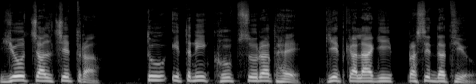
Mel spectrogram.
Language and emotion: Nepali, neutral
